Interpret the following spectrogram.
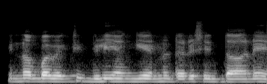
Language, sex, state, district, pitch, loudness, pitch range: Kannada, male, Karnataka, Bangalore, 135 Hz, -16 LUFS, 130-140 Hz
